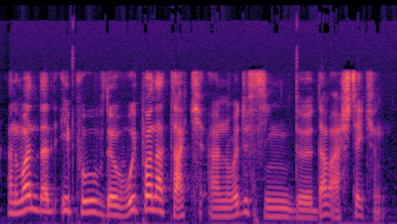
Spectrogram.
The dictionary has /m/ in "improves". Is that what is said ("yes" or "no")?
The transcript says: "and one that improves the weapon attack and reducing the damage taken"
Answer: no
